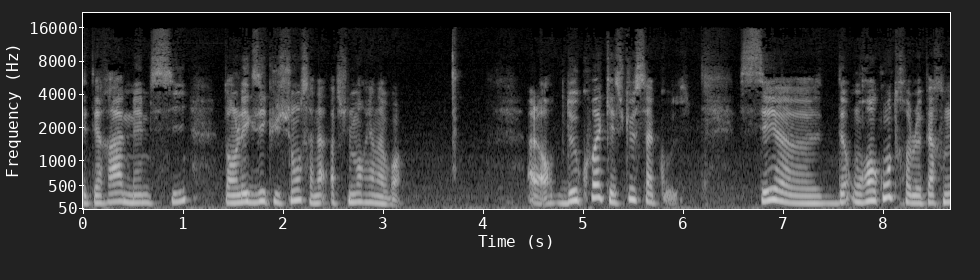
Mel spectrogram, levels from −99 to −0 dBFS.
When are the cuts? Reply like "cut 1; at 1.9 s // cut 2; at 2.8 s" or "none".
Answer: none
